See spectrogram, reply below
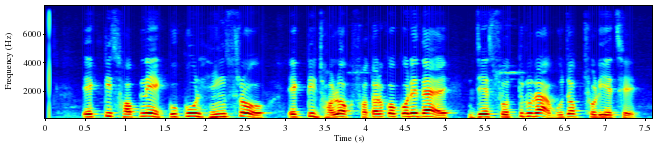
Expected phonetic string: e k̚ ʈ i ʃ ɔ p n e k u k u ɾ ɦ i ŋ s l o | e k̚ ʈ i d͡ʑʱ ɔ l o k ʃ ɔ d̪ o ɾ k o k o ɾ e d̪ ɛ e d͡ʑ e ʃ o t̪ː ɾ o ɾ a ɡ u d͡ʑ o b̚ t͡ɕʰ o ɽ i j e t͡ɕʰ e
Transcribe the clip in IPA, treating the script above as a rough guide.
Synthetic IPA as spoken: e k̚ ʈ i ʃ ɔ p n e k u k u ɾ ɦ i ŋ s ɾ o | e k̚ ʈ i d͡ʑʱ ɔ l o k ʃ ɔ t̪ o ɾ k o k o ɾ e d̪ ɛ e d͡ʑ e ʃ o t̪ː ɾ u ɾ a ɡ u d͡ʑ o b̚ t͡ɕʰ o ɽ i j e t͡ɕʰ e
